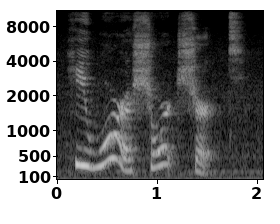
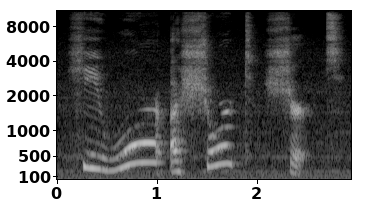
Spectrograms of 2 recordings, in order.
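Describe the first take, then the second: First: It is said at natural fast speed. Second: It is said slowly and carefully. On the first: "I will do it native speed" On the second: "one more time for the exercise"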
